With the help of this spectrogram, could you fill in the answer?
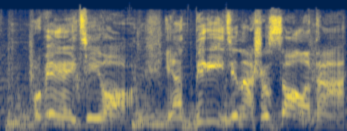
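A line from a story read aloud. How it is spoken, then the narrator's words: Leader's shout. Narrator (Russian): закричал разбойникам главарь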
